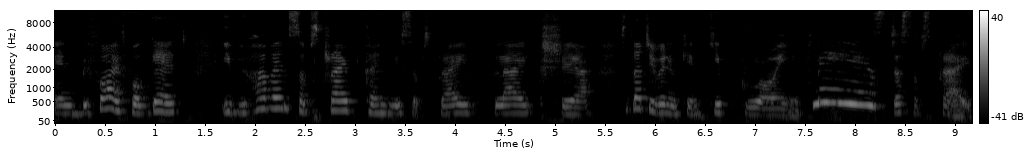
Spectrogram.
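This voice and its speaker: A woman speaks at a fairly slow pace with lively intonation over light background noise. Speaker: vlogger. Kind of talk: casual vlog chat. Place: home room. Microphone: camera far.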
